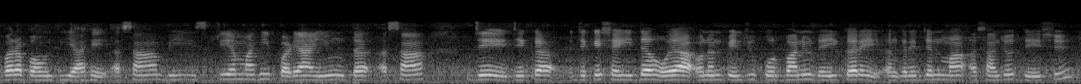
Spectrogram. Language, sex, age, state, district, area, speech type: Sindhi, female, 45-60, Maharashtra, Thane, urban, spontaneous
